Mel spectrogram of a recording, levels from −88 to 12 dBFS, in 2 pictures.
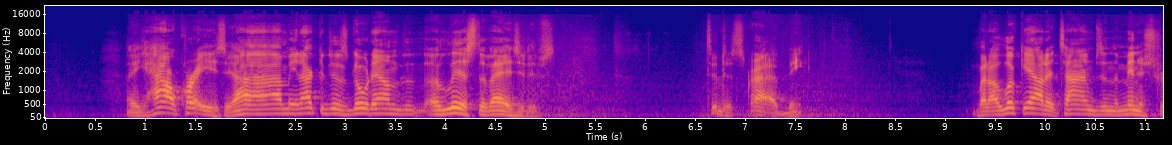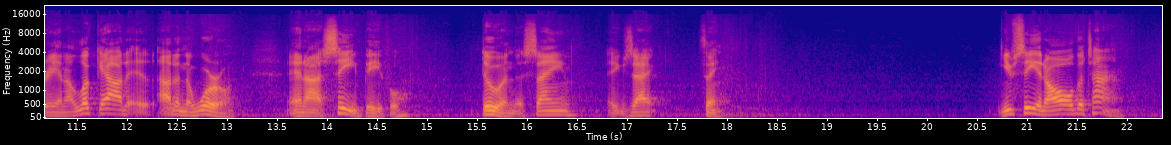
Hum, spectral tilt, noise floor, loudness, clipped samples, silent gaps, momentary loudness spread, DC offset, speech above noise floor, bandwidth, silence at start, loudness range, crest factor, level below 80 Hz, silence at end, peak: none; -3.5 dB/octave; -65 dBFS; -19 LUFS; under 0.1%; none; 14 LU; under 0.1%; 46 dB; 17.5 kHz; 0.8 s; 9 LU; 20 dB; -60 dBFS; 0.4 s; 0 dBFS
